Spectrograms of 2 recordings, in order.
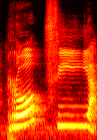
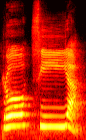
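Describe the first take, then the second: No difference in how they are said.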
